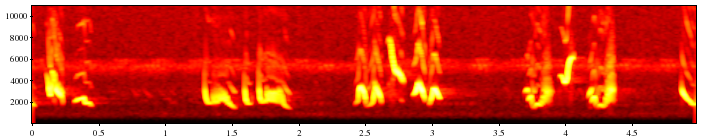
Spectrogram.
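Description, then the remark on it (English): A brown thrasher sings a series of short, varied, complicated phrases of rich chirps and whistles separated by brief pauses, clear, over a faint steady high hum. “But others, like that of its cousin, the brown thrasher, are far more complicated.”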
